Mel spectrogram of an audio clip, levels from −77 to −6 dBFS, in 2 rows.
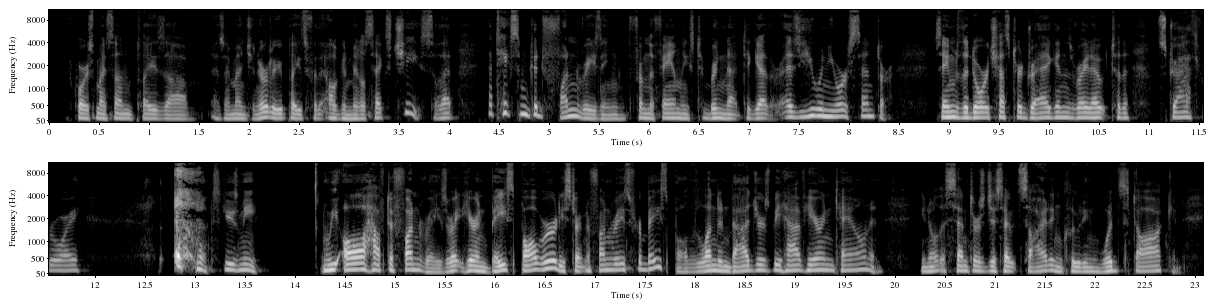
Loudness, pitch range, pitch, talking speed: -28 LUFS, 130-160 Hz, 145 Hz, 215 wpm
